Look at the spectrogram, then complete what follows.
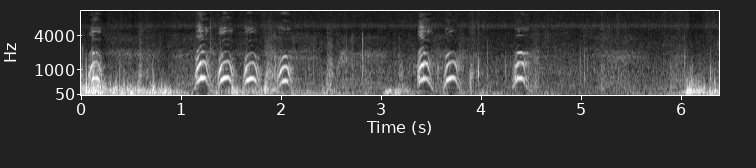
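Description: Dog barking in quick runs: a bark at the start, four rapid barks a little after a second in, then three more a couple of seconds later.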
